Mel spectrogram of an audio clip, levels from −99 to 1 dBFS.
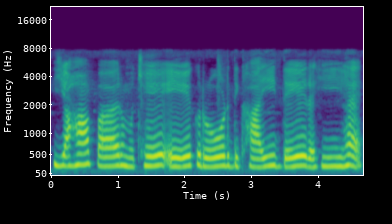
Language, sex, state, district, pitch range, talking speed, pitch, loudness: Hindi, female, Madhya Pradesh, Katni, 215-235 Hz, 115 wpm, 225 Hz, -12 LUFS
